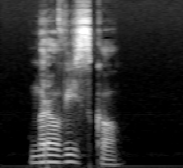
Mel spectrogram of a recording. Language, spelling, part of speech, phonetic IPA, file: Polish, mrowisko, noun, [mrɔˈvʲiskɔ], Pl-mrowisko.ogg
